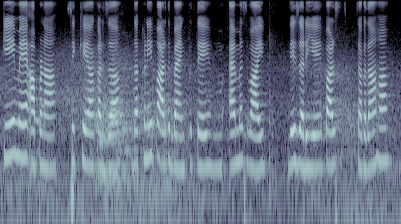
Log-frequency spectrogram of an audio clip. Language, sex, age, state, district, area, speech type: Punjabi, female, 18-30, Punjab, Shaheed Bhagat Singh Nagar, rural, read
